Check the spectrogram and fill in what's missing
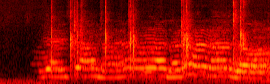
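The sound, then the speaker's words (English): In Taiwan, DPP caucus whip Ke Jianming and party lawmakers, each holding a rose, clap in uneven bursts and cheer together for Taipei mayoral candidate Chen Shizhong and Taoyuan mayoral candidate Zheng Yunpeng; the crowd sound is steady, with sharp hand claps cutting through every second or so. “Each with a gifted rose in their hand, DPP caucus whip Ke Jianming and party lawmakers cheer for Taipei mayoral candidates Chen Shizhong and Taoyuan mayoral candidate Zheng Yunpeng.”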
